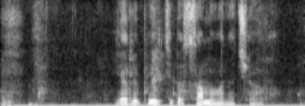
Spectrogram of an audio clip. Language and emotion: Russian, sad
